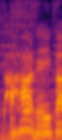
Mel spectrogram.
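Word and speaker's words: Baja Rey: 원래 발음은 바하레이가 맞지만 편의상 바자레이로 할게요. 팀노시의 바자레이는 1:6 사이즈의 슈퍼 바자레이와 1:10 사이즈의 바자레이가 있습니다.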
